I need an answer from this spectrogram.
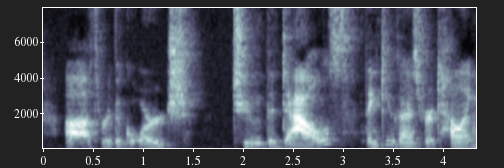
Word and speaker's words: The Dalles: we drove out uh through the gorge to the dalles thank you guys for telling me how to actually pronounce it it's the dalles it's this sleepy quiet little town about an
